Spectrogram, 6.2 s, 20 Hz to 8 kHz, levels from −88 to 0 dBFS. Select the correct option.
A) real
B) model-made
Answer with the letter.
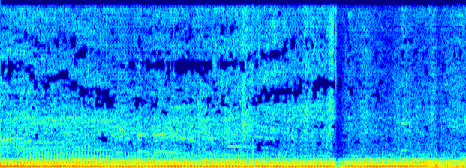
B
